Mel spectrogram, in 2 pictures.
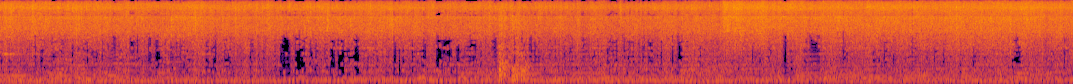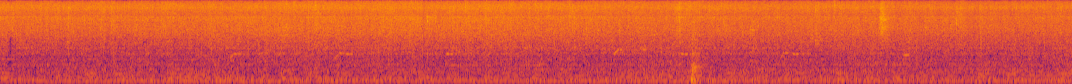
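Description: Shrimp frying in hot oil on a sizzling plate: a steady sizzle, broken by a few short knocks.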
